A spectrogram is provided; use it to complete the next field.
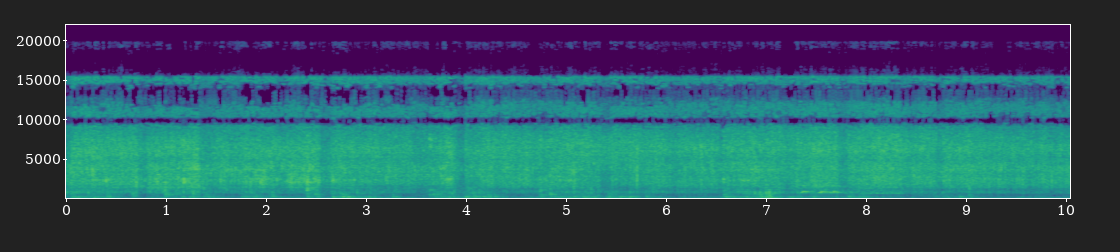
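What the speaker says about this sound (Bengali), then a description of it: "তরকারিগুলো ভালো করে ভেজে নেবো।" Mixed vegetables with a little turmeric fry steadily in a pan for a sour-curd vegetable curry, a constant loud sizzle with scraping stir strokes running through it, and no voices.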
